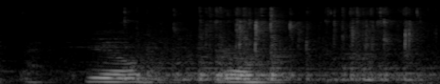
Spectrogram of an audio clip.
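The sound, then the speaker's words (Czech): Cold water runs from a tap into a sink as a steady, broad rush that starts about half a second in and stays loud to the end. “Ale jenom studená voda teče, to takže nevadí.”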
